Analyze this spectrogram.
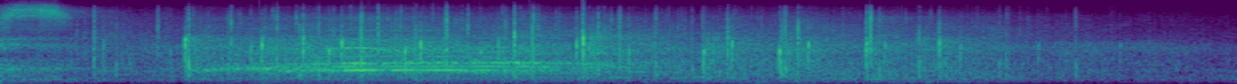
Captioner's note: audience applauding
